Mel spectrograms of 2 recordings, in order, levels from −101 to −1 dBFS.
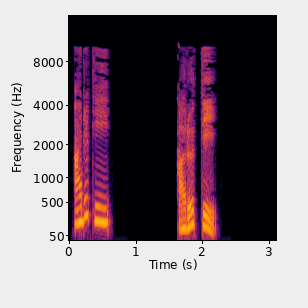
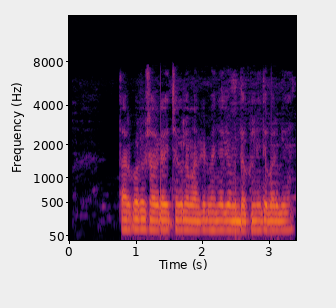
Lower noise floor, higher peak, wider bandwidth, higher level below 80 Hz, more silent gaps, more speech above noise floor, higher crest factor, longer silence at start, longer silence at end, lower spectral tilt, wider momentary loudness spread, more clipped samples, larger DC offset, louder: first, under -90 dBFS vs -75 dBFS; first, -8 dBFS vs -22 dBFS; first, 11 kHz vs 7.6 kHz; first, -58 dBFS vs -70 dBFS; first, 0.87-1.61 s vs none; first, over 68 dB vs 39 dB; about the same, 18 dB vs 14 dB; second, 0.05 s vs 0.75 s; first, 0.9 s vs 0 s; second, -6 dB/octave vs -7.5 dB/octave; first, 7 LU vs 3 LU; neither; neither; first, -24 LUFS vs -36 LUFS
